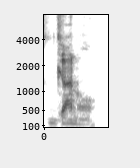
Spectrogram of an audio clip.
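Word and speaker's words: gunwale: reader to know how to pronounce how to pronounce gunnel uh well you know I as a as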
